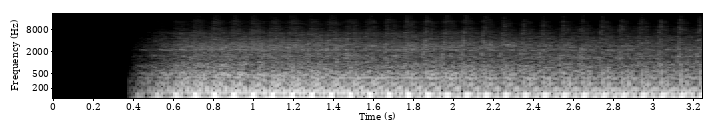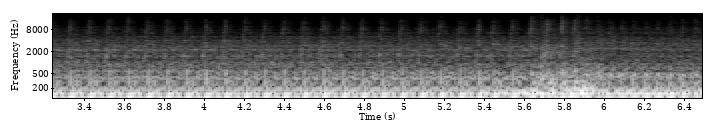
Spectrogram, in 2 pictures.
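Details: Yamaha Virago XV750 where only the front cylinder runs properly: lumpy, uneven idle pulsing about 3.5 times a second with a pop near the end as the rear cylinder misfires and backfires.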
